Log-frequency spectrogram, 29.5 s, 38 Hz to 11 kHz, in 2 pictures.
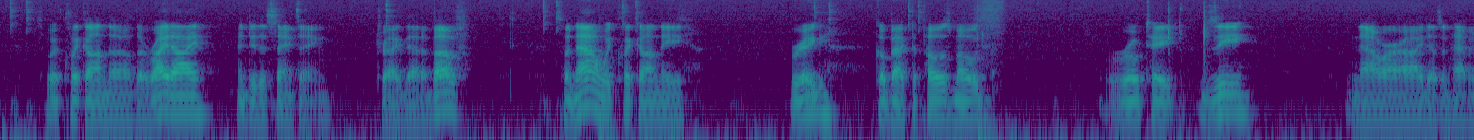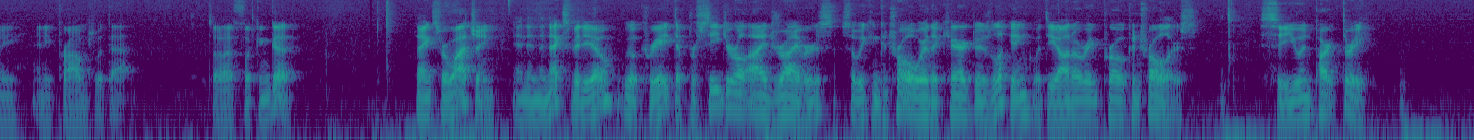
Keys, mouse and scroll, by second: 0.0 click, 2.6-3.8 drag, 5.3 click, 6.1 click, 8.1-18.1 drag, 11.7 r, 19.0 click.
